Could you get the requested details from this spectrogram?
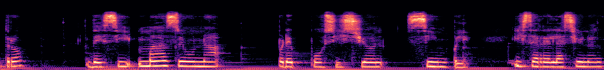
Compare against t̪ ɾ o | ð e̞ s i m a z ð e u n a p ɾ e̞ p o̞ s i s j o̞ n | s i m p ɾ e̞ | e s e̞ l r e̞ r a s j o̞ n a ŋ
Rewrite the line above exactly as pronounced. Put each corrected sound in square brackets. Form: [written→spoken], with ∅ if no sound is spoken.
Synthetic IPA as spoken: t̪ ɾ o | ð e̞ s i m a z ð e u n a p ɾ e̞ p o̞ s i s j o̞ n | s i m p [ɾ→l] e̞ | [e→i] s e̞ [l→∅] r e̞ [r→l] a s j o̞ n a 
